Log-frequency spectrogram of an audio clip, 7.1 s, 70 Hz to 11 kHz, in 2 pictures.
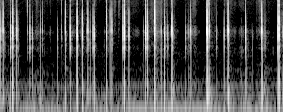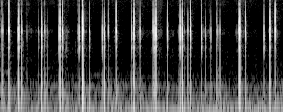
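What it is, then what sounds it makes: Recorder microphone heads tapped with fingernails. Long purple nails tap and scratch the two silver metal mic capsules on the plastic body of a Tascam DR-05 recorder. The result is a quick, irregular run of around forty dry, bright clicks with almost no ring, separated by soft scratchy rustle over a faint low hum.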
